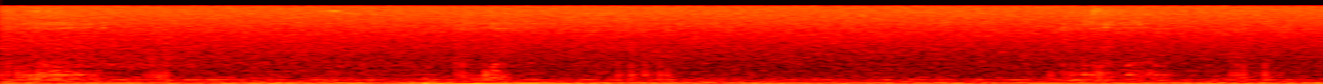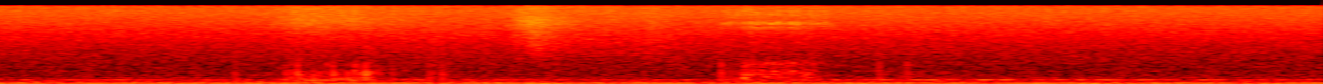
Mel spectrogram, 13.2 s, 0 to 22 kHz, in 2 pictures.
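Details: Senior cat Heidi purring under massage, August 2021: a deep steady rumble with periodic rustling and rubbing sounds from hands on fur.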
